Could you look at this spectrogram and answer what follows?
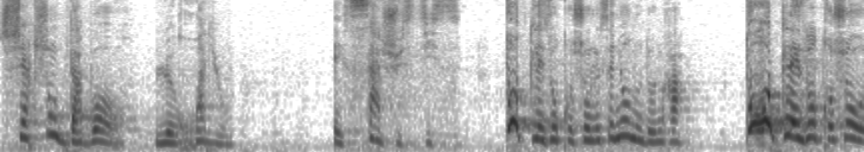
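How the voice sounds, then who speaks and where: A woman's very slow delivery with very wide pitch swings. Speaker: pastor. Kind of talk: sermon. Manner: animated.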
